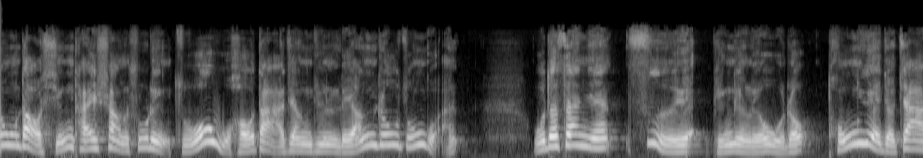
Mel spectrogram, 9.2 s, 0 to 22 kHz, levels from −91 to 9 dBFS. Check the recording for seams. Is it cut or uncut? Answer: uncut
